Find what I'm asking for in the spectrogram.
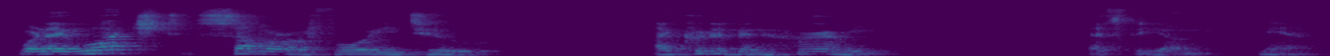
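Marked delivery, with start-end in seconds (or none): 0.1-4.5 earnest, measured reading voice; story reading. Acted. Author reading his letter story to the audience, earnest and measured. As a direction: read it like a heartfelt letter.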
